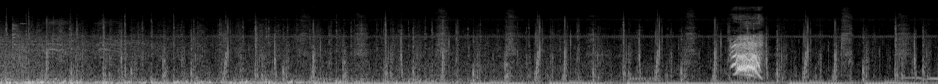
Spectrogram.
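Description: Footsteps rustle quickly through dry grass and leaves.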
